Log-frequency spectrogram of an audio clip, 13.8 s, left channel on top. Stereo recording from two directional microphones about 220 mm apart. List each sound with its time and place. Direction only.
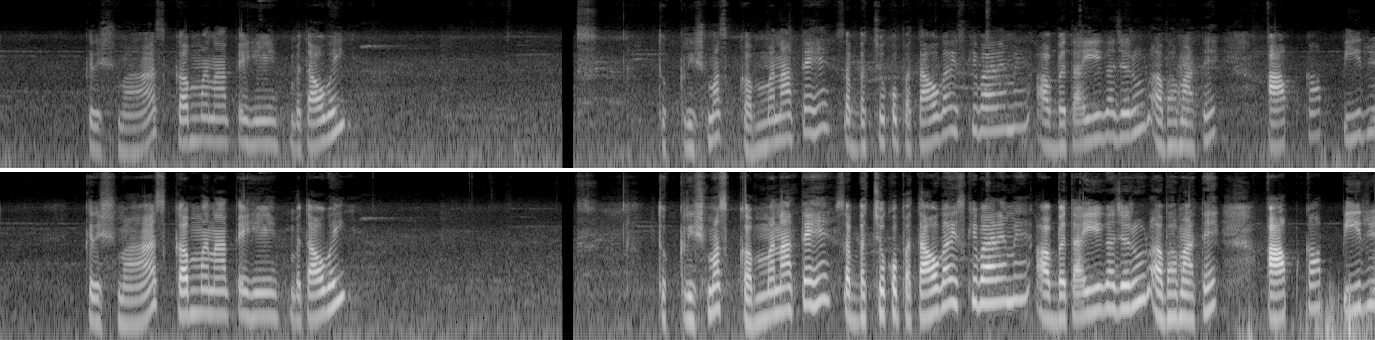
0.9 s a woman's voice: 45° right (ahead or behind)
6.2 s a woman's voice: 45° right (ahead or behind)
